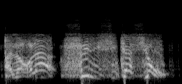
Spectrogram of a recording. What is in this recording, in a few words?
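French player killed enemy mood med; War Thunder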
